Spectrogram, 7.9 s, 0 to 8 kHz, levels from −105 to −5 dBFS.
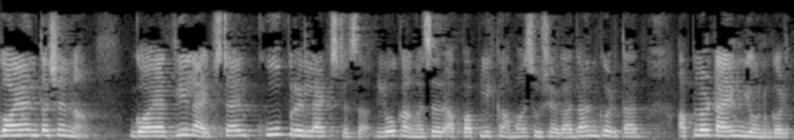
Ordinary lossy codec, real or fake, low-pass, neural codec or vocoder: MP3, 32 kbps; real; 7.2 kHz; none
